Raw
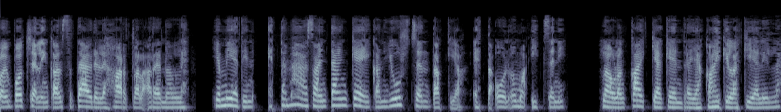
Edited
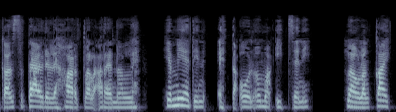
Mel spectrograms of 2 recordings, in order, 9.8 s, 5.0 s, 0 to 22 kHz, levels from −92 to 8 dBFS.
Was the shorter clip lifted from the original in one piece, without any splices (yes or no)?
no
